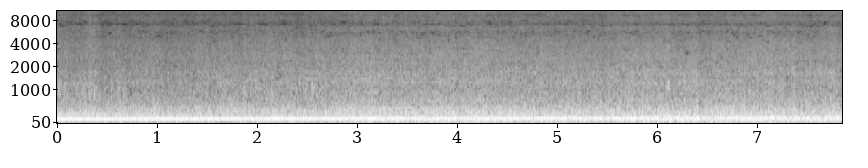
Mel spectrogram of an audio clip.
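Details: Chevrolet Vectra after fixing a misfiring problem, full-throttle pull-through on an empty road, reaching over 60: deep steady drone slowly climbing in pitch, even and unbroken, no misfires; normal acceleration.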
